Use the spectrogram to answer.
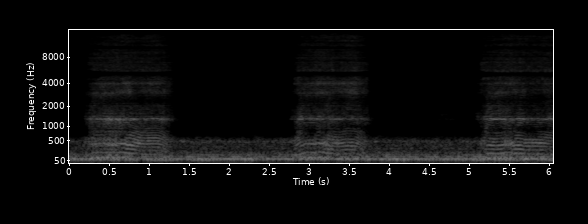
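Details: Adult man (stepfather) asleep at 1am, no breathing equipment: loud, rough snores about every 2.5 seconds, roughly 24 breaths a minute, over steady low room hum; heavy snoring.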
